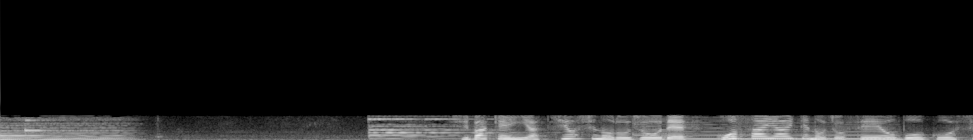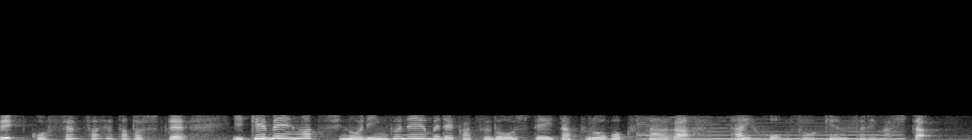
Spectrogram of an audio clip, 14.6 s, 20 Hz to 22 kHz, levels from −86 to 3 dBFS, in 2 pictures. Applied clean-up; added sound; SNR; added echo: none; Electric guitar; 9 dB; none.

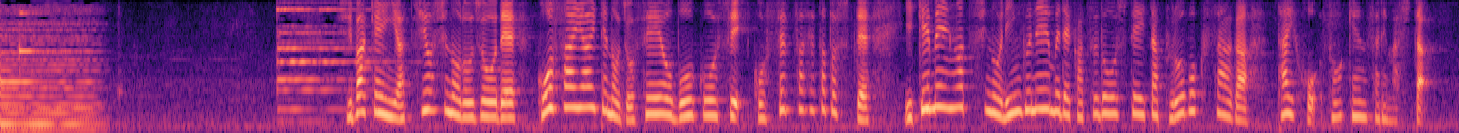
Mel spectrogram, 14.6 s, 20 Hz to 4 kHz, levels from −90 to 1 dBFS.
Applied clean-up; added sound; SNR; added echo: none; none; none; none.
